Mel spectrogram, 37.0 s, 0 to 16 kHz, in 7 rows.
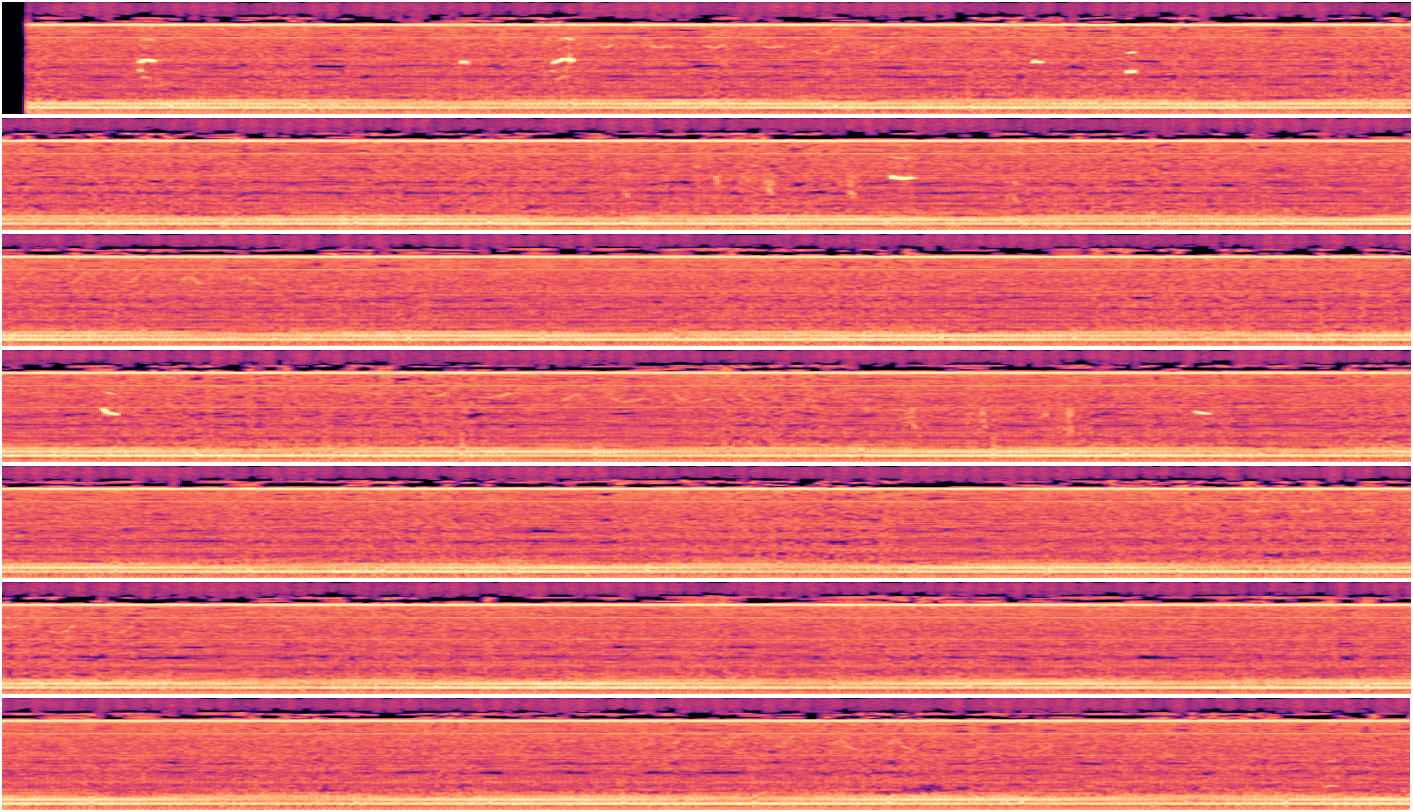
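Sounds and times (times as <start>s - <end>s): steady mains hum: 0.1s - 36.9s
thin high microphone whine: 0.1s - 36.9s
osprey chirps: 0.4s - 0.8s, 1.6s - 5.1s, 7.5s - 9.5s, 16.1s - 20.6s.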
